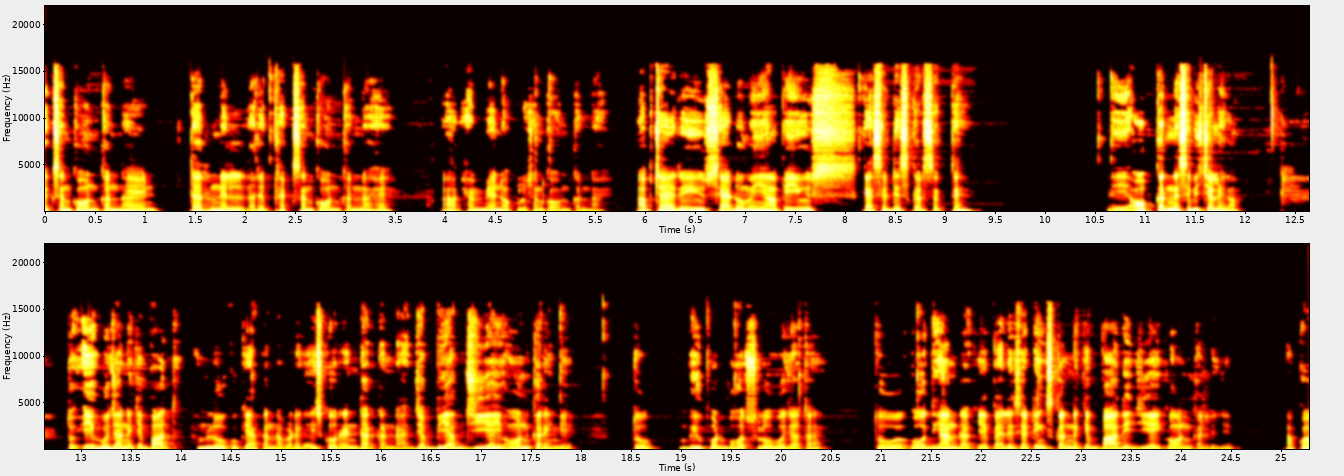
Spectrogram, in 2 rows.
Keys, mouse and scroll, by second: 5.0 click, 8.2 click, 15.0 alt+click, 18.6 alt+middle click, 20.6 alt+right click, 21.9 alt+click.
